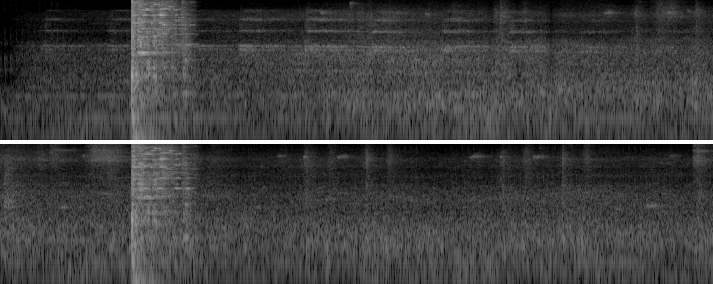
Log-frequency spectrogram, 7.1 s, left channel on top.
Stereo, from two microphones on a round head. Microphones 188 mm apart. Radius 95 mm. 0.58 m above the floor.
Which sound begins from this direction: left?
Breaking glass, at 1.3 s.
